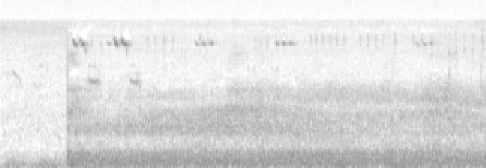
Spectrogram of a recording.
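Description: Small birds chirping in short, high, repeated notes over a steady low rumble of wind on the microphone, which starts abruptly about a second in.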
